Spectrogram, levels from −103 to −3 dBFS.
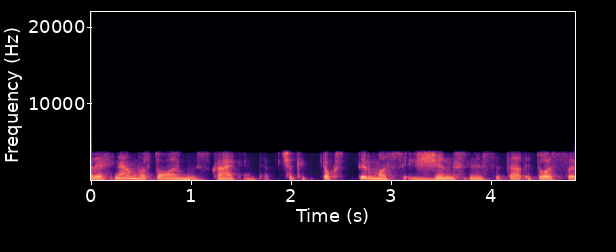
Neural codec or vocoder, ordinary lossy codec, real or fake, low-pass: codec, 16 kHz, 2 kbps, X-Codec, HuBERT features, trained on general audio; Opus, 64 kbps; fake; 3.6 kHz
